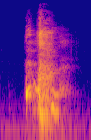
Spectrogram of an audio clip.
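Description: A single sharp, explosive sneeze with a hissing burst of air, about one second long, in a quiet room.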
